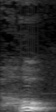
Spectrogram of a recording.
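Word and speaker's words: who: H percebam vocês que o w agora não pronuncia nesta palavra a pronúncia dela é assim ru pois bem ru significa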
